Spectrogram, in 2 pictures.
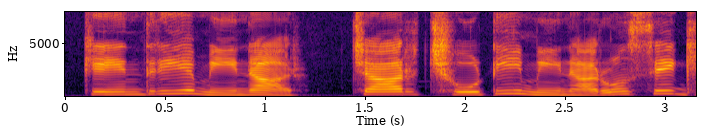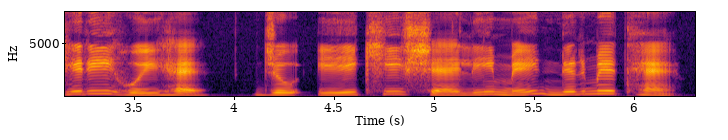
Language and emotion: Hindi, neutral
